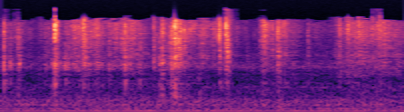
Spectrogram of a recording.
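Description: Light scrapes and small clicks of packages and sticker sheets being handled and set down, over a steady low hum inside a car cabin.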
